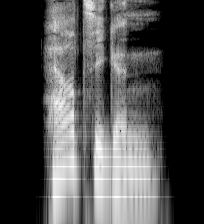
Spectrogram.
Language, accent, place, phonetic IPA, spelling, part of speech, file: German, Germany, Berlin, [ˈhɛʁt͡sɪɡn̩], herzigen, adjective, De-herzigen.ogg
- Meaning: inflection of herzig: 1. strong genitive masculine/neuter singular 2. weak/mixed genitive/dative all-gender singular 3. strong/weak/mixed accusative masculine singular 4. strong dative plural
